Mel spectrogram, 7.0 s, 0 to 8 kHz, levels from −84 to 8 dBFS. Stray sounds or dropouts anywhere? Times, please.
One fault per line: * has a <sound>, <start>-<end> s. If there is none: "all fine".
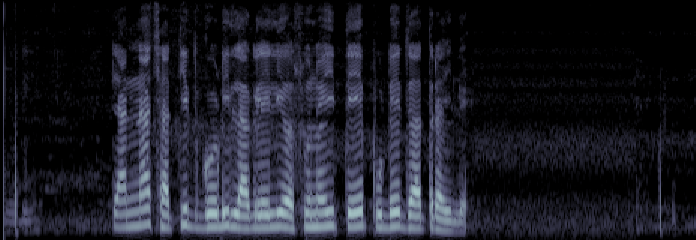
all fine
